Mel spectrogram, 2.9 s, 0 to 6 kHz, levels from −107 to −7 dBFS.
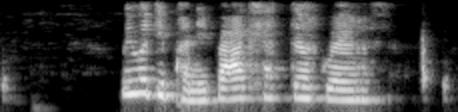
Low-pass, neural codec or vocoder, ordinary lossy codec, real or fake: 5.4 kHz; none; Opus, 64 kbps; real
